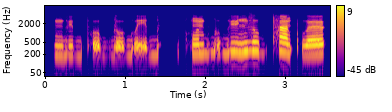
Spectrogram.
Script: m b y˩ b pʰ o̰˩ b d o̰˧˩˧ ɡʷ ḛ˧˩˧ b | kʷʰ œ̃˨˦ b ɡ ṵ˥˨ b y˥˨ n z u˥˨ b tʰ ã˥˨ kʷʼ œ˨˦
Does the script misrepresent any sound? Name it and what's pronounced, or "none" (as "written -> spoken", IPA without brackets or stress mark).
none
